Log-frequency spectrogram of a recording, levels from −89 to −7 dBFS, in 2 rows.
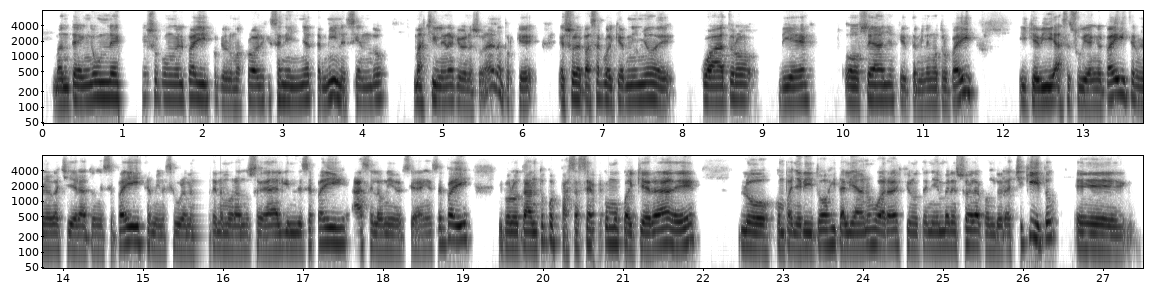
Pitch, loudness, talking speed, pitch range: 130 Hz, -22 LUFS, 200 wpm, 120-145 Hz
